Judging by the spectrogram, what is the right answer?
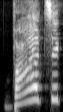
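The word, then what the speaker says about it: Gvozdyk: to 175 to fight bodik with the silent G oh my God oh my God that what a boss move what a tough what a boss he's fighting vodic he's pushing 40 he's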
